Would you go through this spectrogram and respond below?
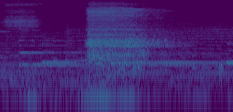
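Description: Deep breathing during a yoga session done in bed: a soft, breathy exhale swells and fades, then a louder, hissing breath follows, close and alone.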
